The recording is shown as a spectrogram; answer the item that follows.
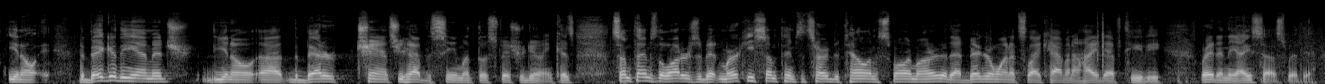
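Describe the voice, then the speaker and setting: A man's voice: lowish voice, a little fast, darkish tone. A man showing fishing gear on a morning TV segment, talking eagerly and rambling a little. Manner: eager, rambling product walkthrough.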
